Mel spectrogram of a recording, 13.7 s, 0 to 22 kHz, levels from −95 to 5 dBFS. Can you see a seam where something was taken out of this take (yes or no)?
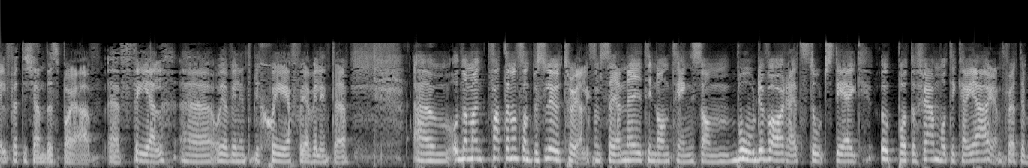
no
